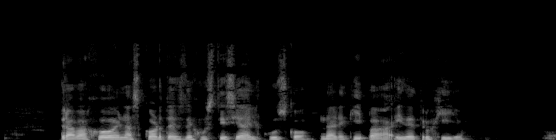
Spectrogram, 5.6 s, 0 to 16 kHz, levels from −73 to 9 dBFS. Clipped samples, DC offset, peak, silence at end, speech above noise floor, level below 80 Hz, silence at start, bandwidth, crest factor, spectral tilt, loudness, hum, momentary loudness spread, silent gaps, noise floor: under 0.1%; under 0.1%; -6 dBFS; 0.05 s; 60 dB; -50 dBFS; 0.6 s; 11 kHz; 18 dB; -7 dB/octave; -22 LUFS; none; 8 LU; none; -81 dBFS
